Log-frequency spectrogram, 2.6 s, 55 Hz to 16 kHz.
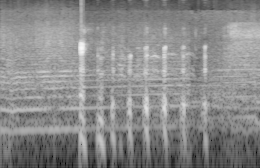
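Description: A DTM race car with a 4-litre naturally aspirated V8 runs at Suzuka in the RaceRoom racing game, first a steady engine drone, then a quick series of sharp, loud rhythmic bursts.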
